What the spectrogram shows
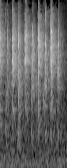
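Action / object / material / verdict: shake / glass bottle of liquid foundation / glass / none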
